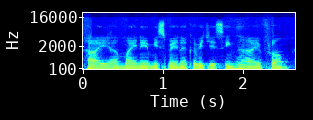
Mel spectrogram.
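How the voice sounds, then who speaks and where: A man's voice: fairly low pitch, monotone, fairly quick, warm tone, slight background noise. A man from Sri Lanka introduces himself steadily and earnestly at a workshop.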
